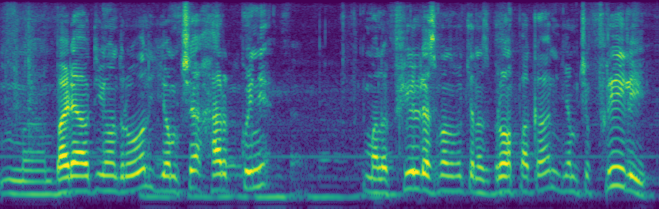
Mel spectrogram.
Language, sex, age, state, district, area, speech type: Kashmiri, male, 45-60, Jammu and Kashmir, Ganderbal, rural, spontaneous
